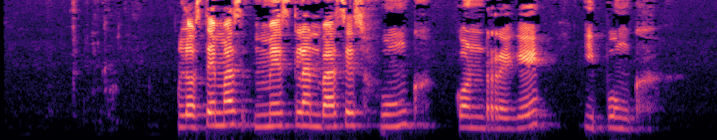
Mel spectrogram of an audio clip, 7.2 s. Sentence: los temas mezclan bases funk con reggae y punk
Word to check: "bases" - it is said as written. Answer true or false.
true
